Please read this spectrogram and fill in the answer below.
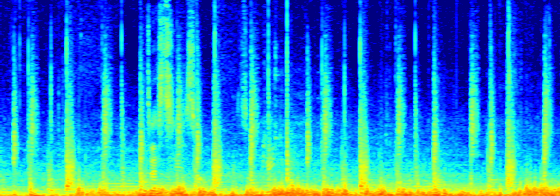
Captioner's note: speaking German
